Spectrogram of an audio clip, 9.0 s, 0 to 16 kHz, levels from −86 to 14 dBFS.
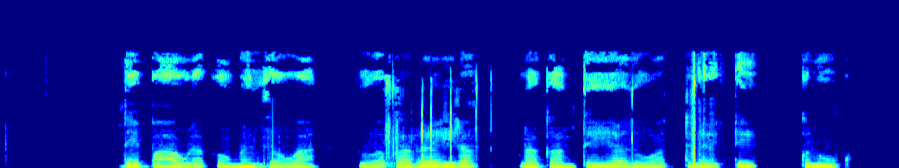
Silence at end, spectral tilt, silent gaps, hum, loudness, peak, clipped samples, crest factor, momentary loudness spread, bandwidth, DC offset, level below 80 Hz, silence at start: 0.65 s; -4.5 dB/octave; 3.35-3.53 s, 4.81-4.88 s, 5.00-5.18 s, 7.69-8.00 s; none; -26 LUFS; 0 dBFS; under 0.1%; 26 dB; 8 LU; 11.5 kHz; under 0.1%; -68 dBFS; 1.2 s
